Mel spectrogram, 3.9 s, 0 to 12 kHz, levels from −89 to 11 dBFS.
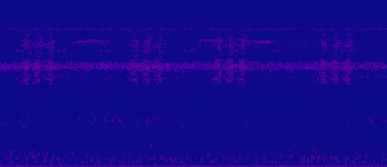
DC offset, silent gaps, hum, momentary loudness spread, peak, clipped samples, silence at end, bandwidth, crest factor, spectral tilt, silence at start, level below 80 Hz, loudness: under 0.1%; none; none; 4 LU; -52 dBFS; under 0.1%; 0 s; 11 kHz; 16 dB; 0 dB/octave; 0 s; under -90 dBFS; -65 LUFS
